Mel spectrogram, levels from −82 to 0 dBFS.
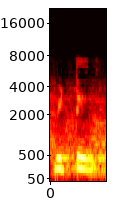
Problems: none marked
